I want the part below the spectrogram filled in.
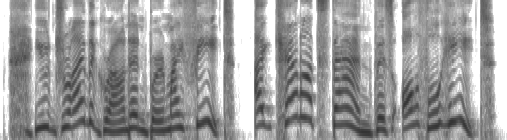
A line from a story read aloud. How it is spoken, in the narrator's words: he called out to Sun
